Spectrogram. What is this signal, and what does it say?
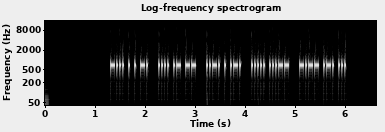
Morse code, heard as a keyed tone, about 40 wpm, 700 Hz. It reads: BEEN HAM FER 53 YRS
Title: Practice QSO - Exchange 3 - More Info - 40wpm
